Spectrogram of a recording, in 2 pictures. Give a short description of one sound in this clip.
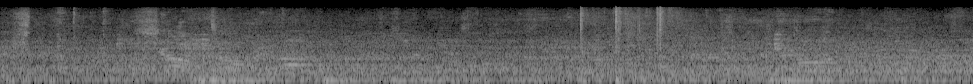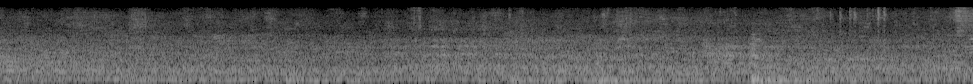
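Gloved punches land with dull thuds.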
